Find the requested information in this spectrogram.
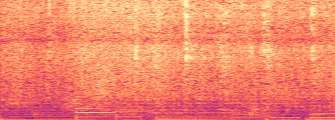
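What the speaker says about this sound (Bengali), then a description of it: "পেঁয়াজ কুচিটাকে দিয়ে মিনিমাম দু থেকে তিন মিনিট সেটাকে ভেজে নিই" Chopped onions frying in a pan for a curry, a soft continuous sizzle with a few light stirring touches, close and moderately quiet.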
